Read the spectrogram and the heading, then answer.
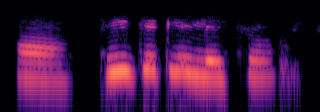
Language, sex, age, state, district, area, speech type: Gujarati, female, 30-45, Gujarat, Morbi, urban, conversation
